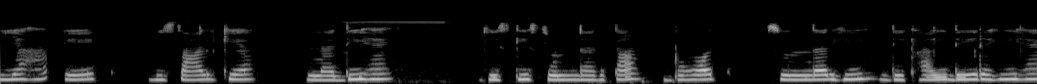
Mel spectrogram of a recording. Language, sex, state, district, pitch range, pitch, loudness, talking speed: Hindi, female, Chhattisgarh, Balrampur, 210-235 Hz, 220 Hz, -24 LUFS, 80 wpm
